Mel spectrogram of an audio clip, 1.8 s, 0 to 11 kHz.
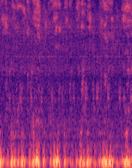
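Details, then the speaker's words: Triumph Trident T160 triple, already warm, first start after re-jetting carburettors for poor running around 2,500 rpm and exhaust rocker box removal for an oil leak: catches instantly, steady even low burble, no misses; normal idle. "Immediate gray tick over. Good."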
